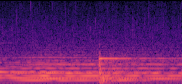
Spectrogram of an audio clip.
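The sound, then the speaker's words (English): Steady rain patters on a hard surface in a continuous wash, with sustained musical tones humming underneath and one slightly sharper tap partway through. “Do you even like the rain?”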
